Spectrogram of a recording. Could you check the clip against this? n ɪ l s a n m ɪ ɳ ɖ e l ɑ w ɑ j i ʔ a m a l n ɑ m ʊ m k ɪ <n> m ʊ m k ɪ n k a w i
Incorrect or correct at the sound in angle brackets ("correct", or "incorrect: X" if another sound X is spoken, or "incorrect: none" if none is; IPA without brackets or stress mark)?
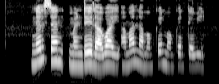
correct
